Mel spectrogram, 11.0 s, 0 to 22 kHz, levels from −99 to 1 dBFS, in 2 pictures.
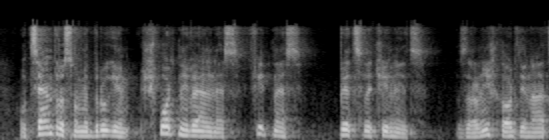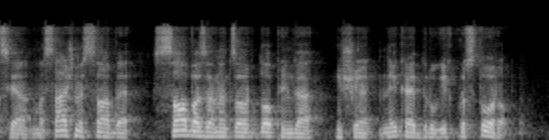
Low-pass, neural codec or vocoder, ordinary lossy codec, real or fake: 9.9 kHz; vocoder, 22.05 kHz, 80 mel bands, WaveNeXt; Opus, 24 kbps; fake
